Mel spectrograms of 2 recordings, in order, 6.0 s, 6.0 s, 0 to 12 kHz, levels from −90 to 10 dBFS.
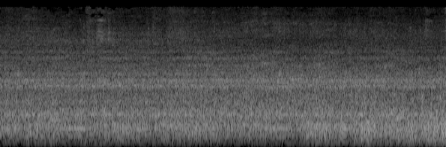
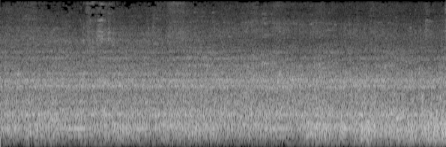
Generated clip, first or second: first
